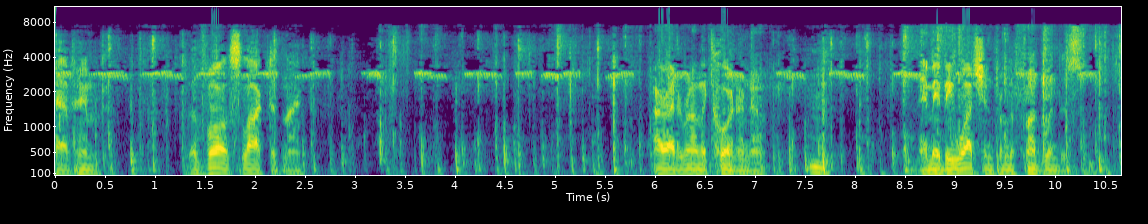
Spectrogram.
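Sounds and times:
horses' hooves clip-clopping: 0.0s - 10.6s
speech: 0.1s - 2.7s, 6.0s - 7.9s, 8.6s - 10.5s.

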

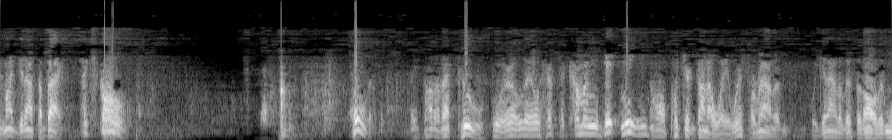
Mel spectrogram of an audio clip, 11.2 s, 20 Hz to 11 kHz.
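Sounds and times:
speech: 0.0s - 1.7s, 4.4s - 11.1s
arrow striking wood: 3.3s - 4.3s.

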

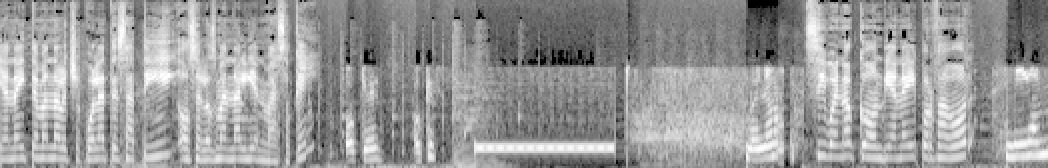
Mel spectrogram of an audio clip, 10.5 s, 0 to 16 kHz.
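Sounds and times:
speech: 0.0s - 5.0s, 7.4s - 10.4s
telephone dial tone while calling someone: 4.8s - 6.2s.

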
